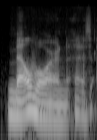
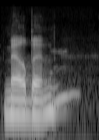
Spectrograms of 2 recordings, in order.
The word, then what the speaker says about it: Melbourne: There was chaos or mild chaos that happened at her Melbourne. Sorry, I always say it wrong. They get pissed off at me. – Melbourne.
